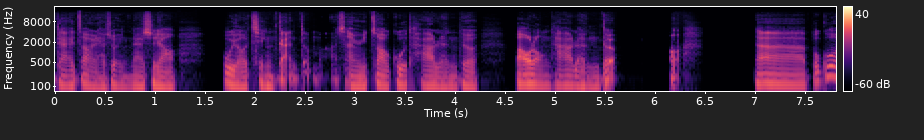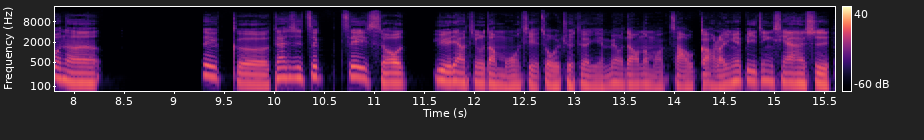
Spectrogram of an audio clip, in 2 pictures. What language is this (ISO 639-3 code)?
zho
